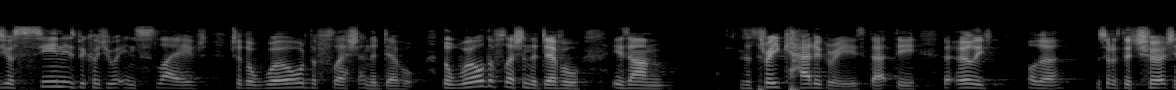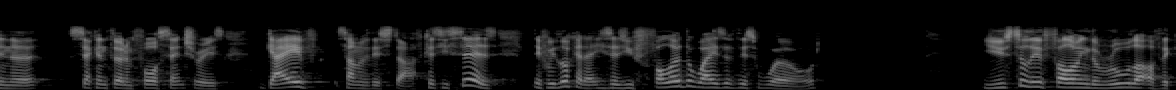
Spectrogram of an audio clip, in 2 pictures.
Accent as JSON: {"language": "English", "country": "Australia"}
